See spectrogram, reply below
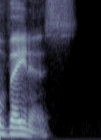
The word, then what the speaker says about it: Venus: I mean, Michael Venus name rhymes with penis, and I can't stress that enough.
